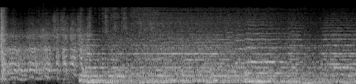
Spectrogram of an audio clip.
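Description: A large bus engine in Amersfoort cranks briefly and catches, then settles into a loud, steady rumbling idle, with no voices present.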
